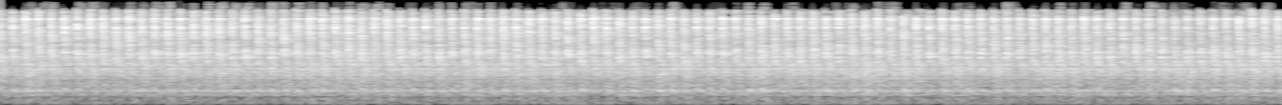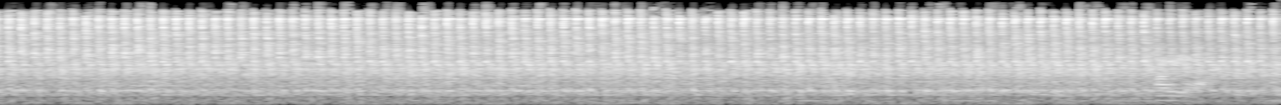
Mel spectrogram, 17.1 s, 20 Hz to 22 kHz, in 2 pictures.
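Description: A Bridgeport milling machine fly cutting under power feed at about setting 3 gives off a loud, continuous grinding whir with a steady mechanical drone throughout, with a voice talking over it.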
